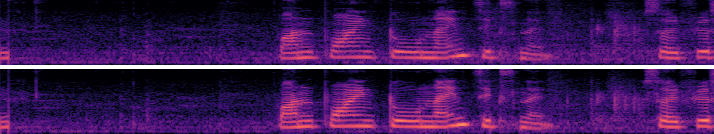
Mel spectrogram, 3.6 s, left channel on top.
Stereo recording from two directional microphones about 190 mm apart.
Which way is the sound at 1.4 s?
30° right (ahead or behind).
